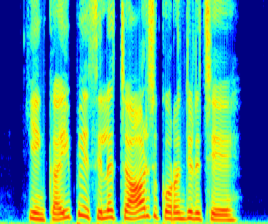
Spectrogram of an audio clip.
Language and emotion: Tamil, sad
